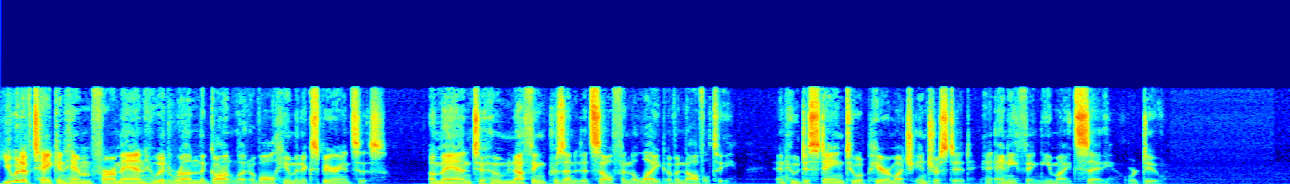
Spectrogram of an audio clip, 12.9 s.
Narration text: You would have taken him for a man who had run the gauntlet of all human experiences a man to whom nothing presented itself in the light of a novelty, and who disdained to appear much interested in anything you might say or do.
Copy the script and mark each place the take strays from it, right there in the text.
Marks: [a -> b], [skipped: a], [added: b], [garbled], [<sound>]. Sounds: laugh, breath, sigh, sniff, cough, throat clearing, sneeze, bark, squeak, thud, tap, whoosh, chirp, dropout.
You would have taken him for a man who had run the gauntlet of all human experiences a man to whom nothing presented itself in the light of a novelty, and who disdained to appear much interested in anything you might say or do.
